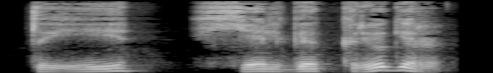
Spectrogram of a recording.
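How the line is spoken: Openly surprised, strained. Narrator (Russian): Даже не пытаясь скрыть удивление, выдавил он

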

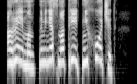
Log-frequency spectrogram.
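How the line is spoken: Shouting, then crying. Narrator (Russian): закричала Мелисса и тут же заплакала

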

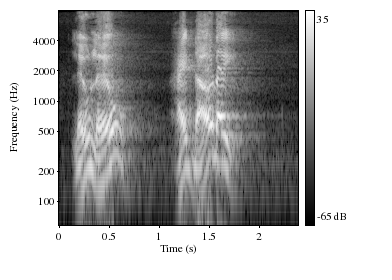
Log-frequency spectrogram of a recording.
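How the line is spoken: Shouted. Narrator (Vietnamese): Lòng với tiếng quát

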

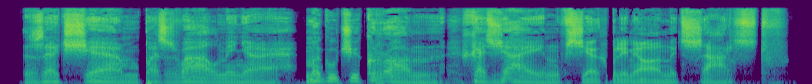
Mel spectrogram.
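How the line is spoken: Angry monstrous growl. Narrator (Russian): Угус, злобно зыркнув на повелителя, прорычал

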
